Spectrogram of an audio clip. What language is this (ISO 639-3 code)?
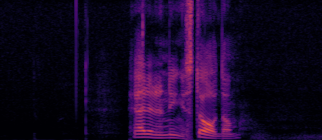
swe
